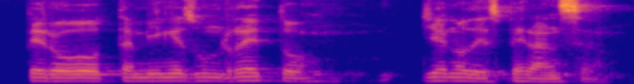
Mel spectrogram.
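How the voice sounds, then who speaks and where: With a Spanish accent, a man speaks at a medium pitch in a dark, mellow tone, his intonation fairly even. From Ecuador. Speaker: church member. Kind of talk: testimony.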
